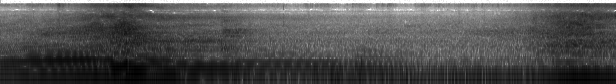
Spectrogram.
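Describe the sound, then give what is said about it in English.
A group of motorbikes roars past on a hill climb, engines revving with strong harmonic drones that swell, ease off, then build again as another bike approaches near the end. “Completely obliterated by the occasional group of motorbikes.”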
